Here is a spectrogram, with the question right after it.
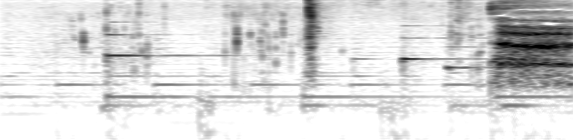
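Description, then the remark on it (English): Someone sips a fizzy highball, a whiskey soda: a few soft wet slurps and gulps at roughly one-second intervals, ending in a louder burst of carbonated hiss. No one speaks. “Sorry, I'm going to take a sip of my highball, which is my favorite drink when I'm in Japan.”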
